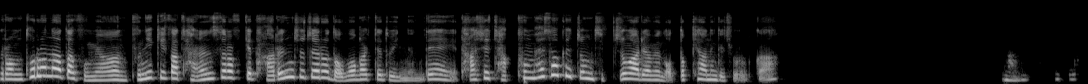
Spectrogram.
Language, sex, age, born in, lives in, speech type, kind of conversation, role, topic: Korean, female, 25-29, South Korea, France, read, expert-assistant, asker, 요즘 현대 문학을 제대로 이해하려면 어떤 방식으로 책을 골라 읽는 게 좋을까요?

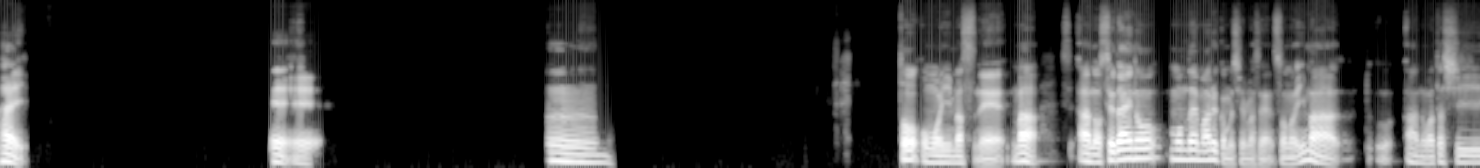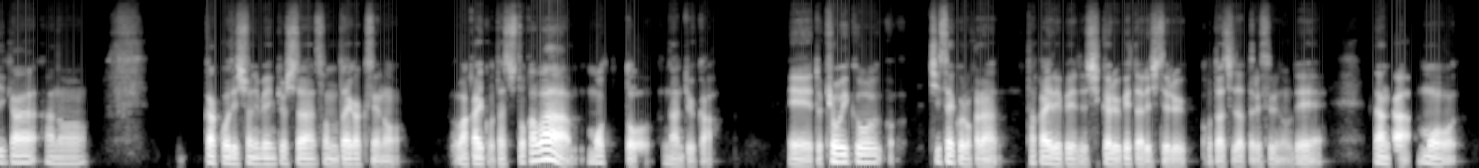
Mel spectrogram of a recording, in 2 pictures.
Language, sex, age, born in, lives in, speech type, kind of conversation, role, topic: Japanese, male, 50-54, Japan, Japan, conversation, podcast, guest, 学ぶことで、あなたの人生はどのように変わりましたか？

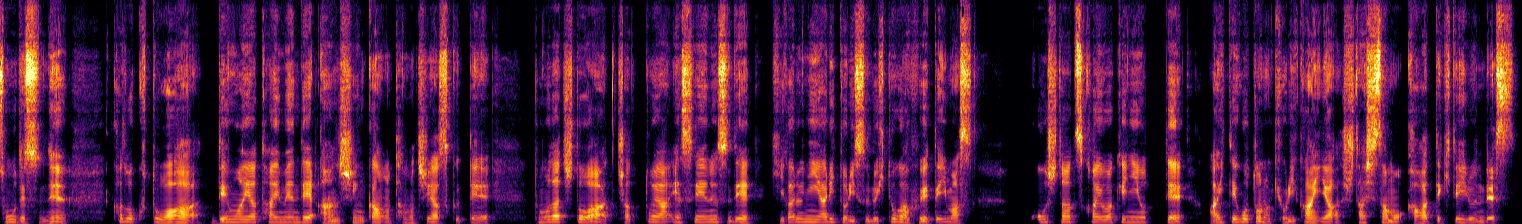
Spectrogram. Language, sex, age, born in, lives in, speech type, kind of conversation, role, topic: Japanese, male, 40-44, Japan, Japan, read, expert-assistant, expert, SNSやインターネットが広がる中で、人と人との交流はどんなふうに変わっていくと思いますか？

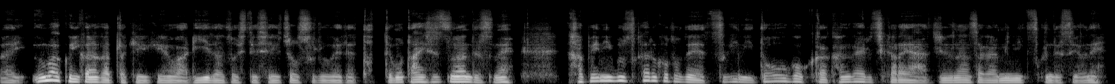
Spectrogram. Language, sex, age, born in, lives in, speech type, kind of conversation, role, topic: Japanese, male, 55-59, Japan, Japan, read, expert-assistant, expert, リーダーとして成長するには、どんな経験が一番勉強になると思いますか？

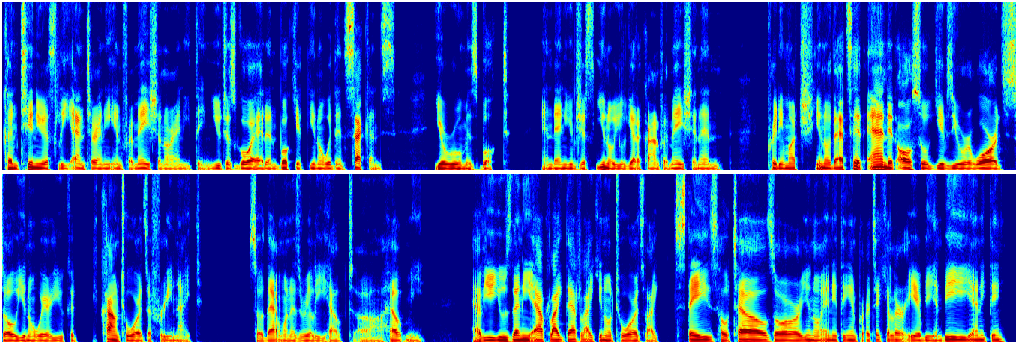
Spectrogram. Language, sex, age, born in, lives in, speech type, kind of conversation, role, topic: English, male, 35-39, Jamaica, United States, conversation, unstructured, none, Which travel or map apps have genuinely helped you get around town, and how did they help?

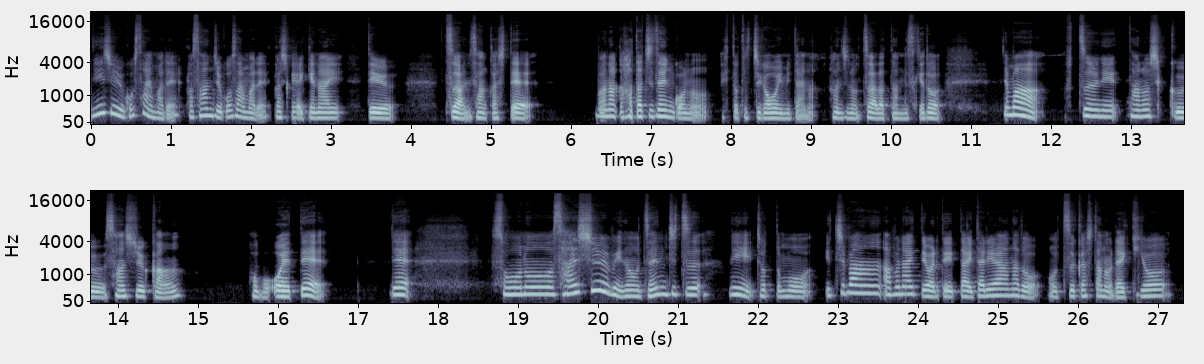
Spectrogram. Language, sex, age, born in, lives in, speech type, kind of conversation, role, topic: Japanese, female, 35-39, Japan, United States, conversation, advice, user, 旅行中にトラブルが起きたとき、どう対処して柔軟に行動すればよいですか？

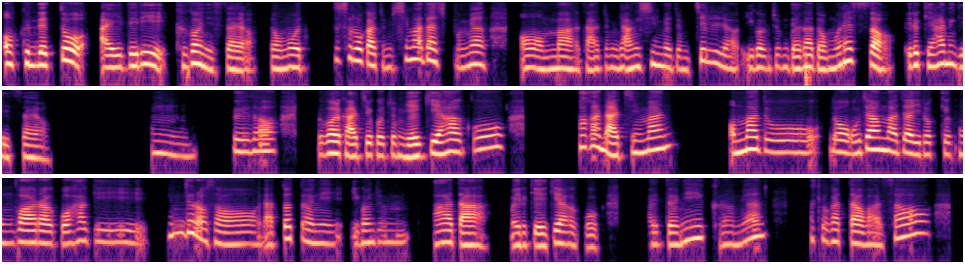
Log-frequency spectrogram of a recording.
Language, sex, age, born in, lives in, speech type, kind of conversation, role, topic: Korean, female, 45-49, South Korea, France, conversation, podcast, guest, 아이의 스마트폰 사용에 부모는 어떻게 접근하는 것이 좋을까요?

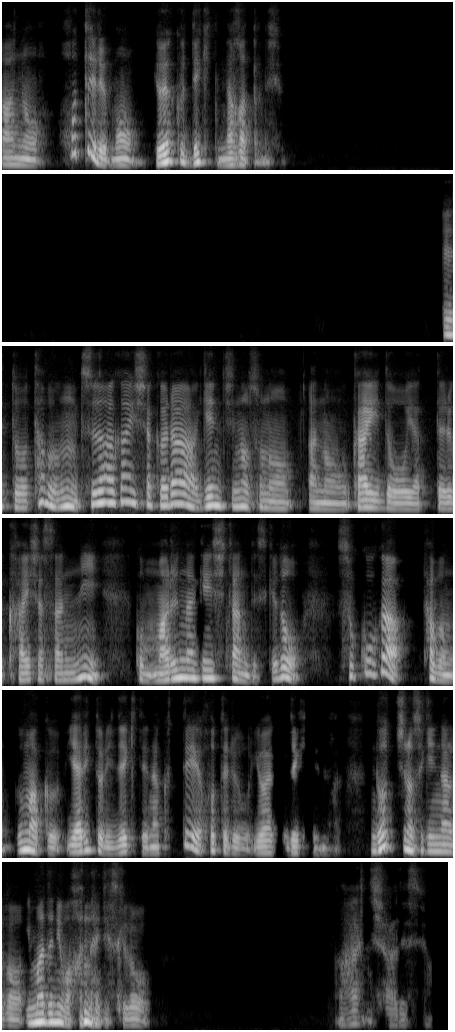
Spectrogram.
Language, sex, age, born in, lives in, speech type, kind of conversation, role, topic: Japanese, male, 30-34, Japan, Japan, conversation, podcast, guest, 旅先で出会った人の中で、いちばん印象に残っているのは誰ですか？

